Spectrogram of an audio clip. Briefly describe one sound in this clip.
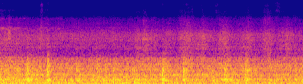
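A train carriage rumbles low and steady along the tracks.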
